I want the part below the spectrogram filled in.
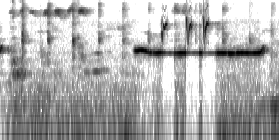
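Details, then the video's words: Bar-winged prinia song for training other songbirds: scattered high chirps, then a long level whistled note broken by a few sharp upward notes. "MASTERAN BURUNG MATERI CIBLEK ORIGINAL GACOR"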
